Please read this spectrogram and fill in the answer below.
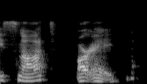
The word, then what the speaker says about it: Snotra: Is it spelled like snot or like Sinatra? – It is spelled like S-N-O-T, snot, R-A. Snotra.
